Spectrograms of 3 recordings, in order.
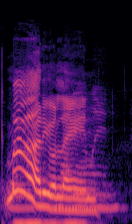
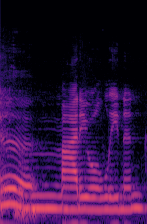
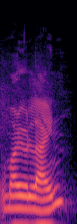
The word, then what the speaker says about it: Marjolein: Like, oh. I always say to fuck, like, it's like Mario, like Super Mario. – Mario. – Walking down the lane, like, Marjolein.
